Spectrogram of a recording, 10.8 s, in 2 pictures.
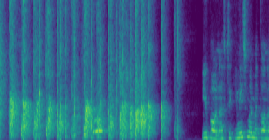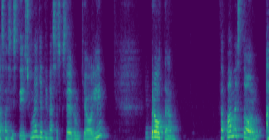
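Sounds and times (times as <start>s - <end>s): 
clapping: 0.0s - 3.7s
speech: 4.1s - 7.6s, 8.3s - 9.0s, 9.8s - 10.7s.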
